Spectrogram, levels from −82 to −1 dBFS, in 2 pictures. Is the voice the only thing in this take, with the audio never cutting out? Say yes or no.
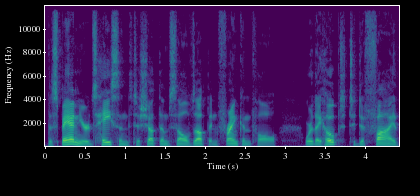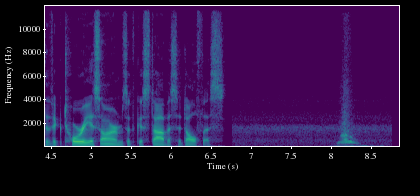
no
